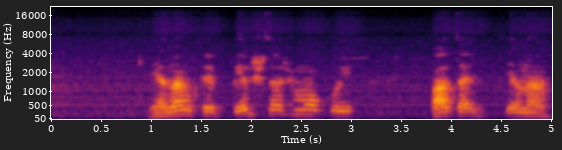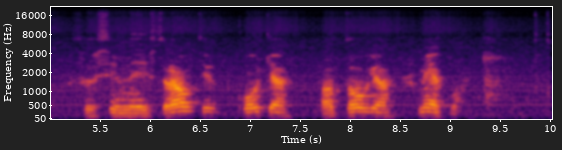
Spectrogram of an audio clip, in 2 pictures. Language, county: Lithuanian, Šiauliai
